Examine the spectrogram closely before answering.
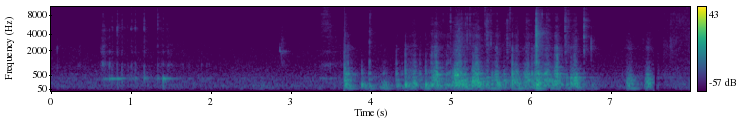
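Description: A tint brush stirring hair dye and developer in a bowl: a quick run of scraping and tapping for about three seconds starting around the middle, after a few faint clicks.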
